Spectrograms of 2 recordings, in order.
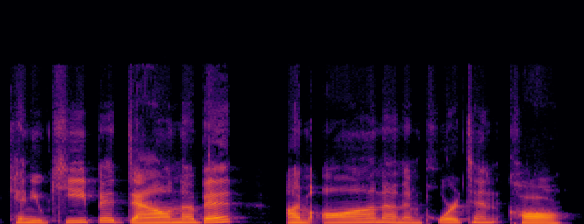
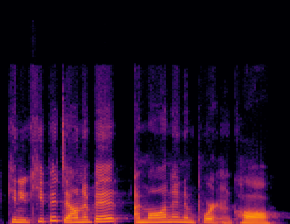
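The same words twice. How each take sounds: First: The sentence is spoken at a slower pace. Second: The sentence is spoken at a fast pace.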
